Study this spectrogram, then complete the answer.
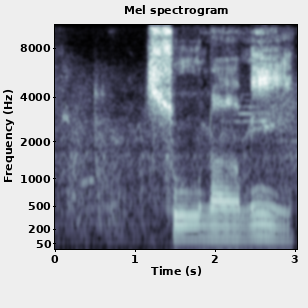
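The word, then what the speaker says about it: tsunami: entry दिया है note सूनामी correct 16 में की स्पेलिंग बच्चों टीम से शुरू होती है इसमें मिट्टी साइलेंट होता है टीम को हम बोलते हैं तो यूज नहीं करते लेकिन लिखने में करते हैं मैं अकेला बच्चों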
